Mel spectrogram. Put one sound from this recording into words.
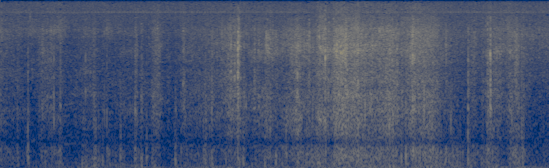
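Skis scrape and crunch over hard snow.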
